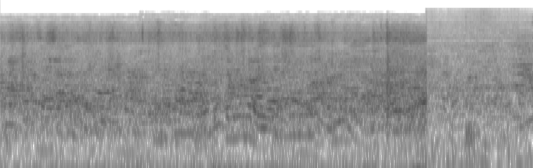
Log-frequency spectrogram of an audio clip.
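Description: A crowd of people murmur and chatter indoors.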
